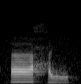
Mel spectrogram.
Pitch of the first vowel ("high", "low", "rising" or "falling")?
high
